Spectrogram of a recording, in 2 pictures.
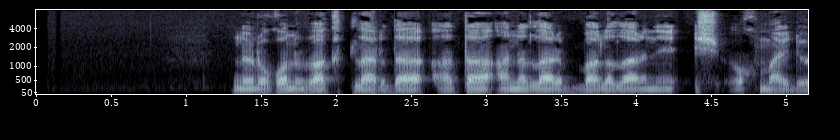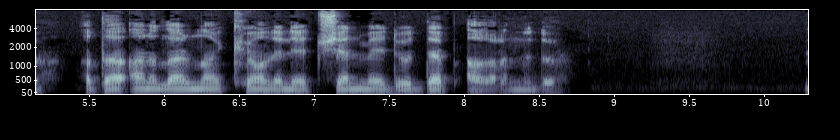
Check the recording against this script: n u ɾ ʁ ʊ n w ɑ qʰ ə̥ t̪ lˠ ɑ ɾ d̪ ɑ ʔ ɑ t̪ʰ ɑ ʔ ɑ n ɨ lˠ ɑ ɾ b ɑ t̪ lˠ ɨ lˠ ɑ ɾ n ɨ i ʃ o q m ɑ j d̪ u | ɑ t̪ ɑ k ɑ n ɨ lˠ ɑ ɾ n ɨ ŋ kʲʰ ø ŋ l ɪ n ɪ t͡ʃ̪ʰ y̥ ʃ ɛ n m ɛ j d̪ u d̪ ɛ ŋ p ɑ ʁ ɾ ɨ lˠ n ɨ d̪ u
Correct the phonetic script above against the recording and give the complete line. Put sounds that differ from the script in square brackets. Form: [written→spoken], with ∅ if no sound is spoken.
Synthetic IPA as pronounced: n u ɾ ʁ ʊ n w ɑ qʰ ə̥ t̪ lˠ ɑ ɾ d̪ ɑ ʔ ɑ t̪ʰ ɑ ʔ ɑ n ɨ lˠ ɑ ɾ b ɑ [t̪→∅] lˠ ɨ lˠ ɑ ɾ n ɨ i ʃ o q m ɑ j d̪ u | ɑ t̪ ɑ [k→ʔ] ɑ n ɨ lˠ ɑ ɾ n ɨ ŋ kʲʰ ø ŋ l ɪ n ɪ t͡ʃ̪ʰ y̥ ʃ ɛ n m ɛ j d̪ u d̪ ɛ [ŋ→∅] p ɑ ʁ ɾ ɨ [lˠ→∅] n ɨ d̪ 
